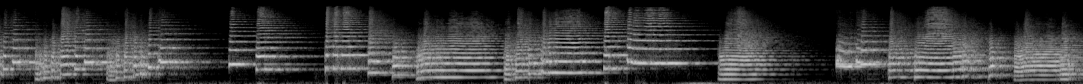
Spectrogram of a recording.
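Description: Solo trumpet playing a passage of quick, tongued phrases broken by short pauses, with a few longer held notes.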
